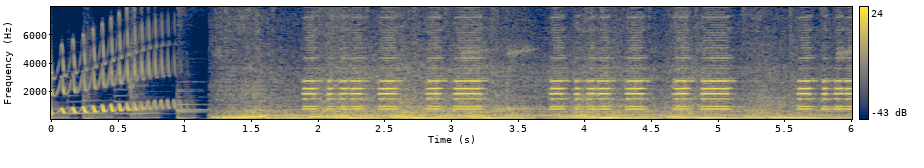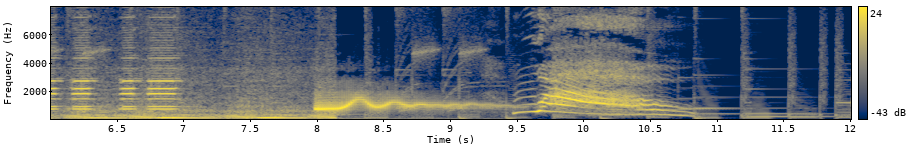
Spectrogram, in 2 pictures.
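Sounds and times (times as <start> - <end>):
engine revving: 1.2 - 8.2
cartoon car horn beeping: 1.8 - 7.1.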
